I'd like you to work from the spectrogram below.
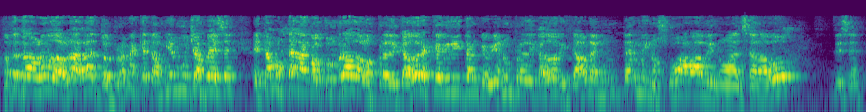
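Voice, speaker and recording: In an echoey room picked up by a distant mic, a man whose voice sits high delivers a sermon a little fast, with slight hiss or hum audible. He addresses a small congregation earnestly and conversationally, asking lots of rhetorical questions.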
